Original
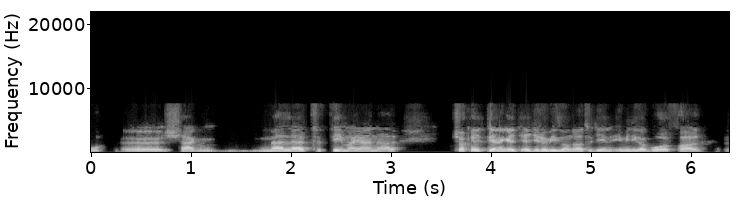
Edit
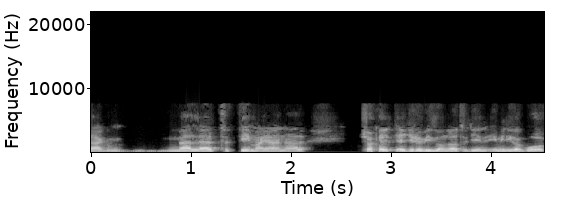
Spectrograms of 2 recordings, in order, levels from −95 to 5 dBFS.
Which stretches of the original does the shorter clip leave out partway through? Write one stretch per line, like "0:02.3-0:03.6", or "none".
0:04.0-0:04.3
